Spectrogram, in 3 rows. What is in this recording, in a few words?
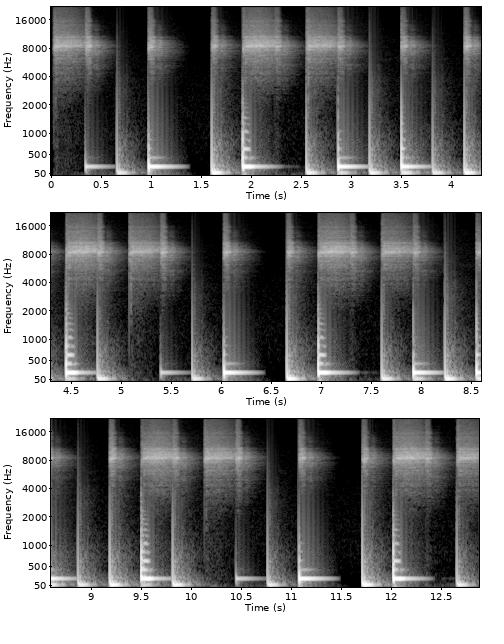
Airy Loop Kit; Superior Drummer 3 Hitmaker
